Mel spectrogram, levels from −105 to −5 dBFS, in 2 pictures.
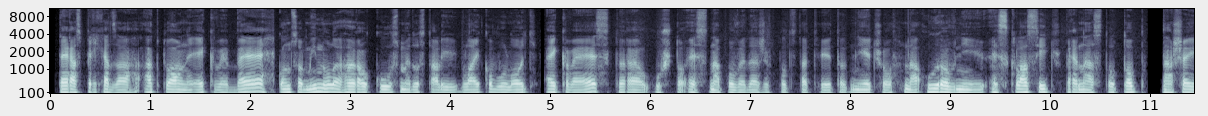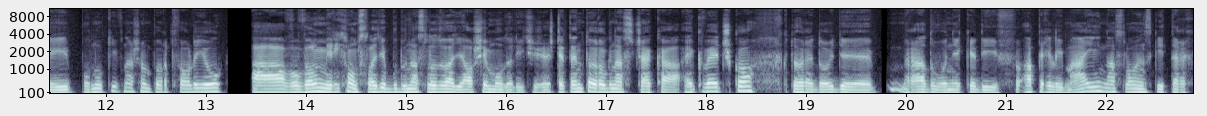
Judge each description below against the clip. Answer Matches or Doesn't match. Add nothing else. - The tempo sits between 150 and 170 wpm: Matches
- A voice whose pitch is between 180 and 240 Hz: Doesn't match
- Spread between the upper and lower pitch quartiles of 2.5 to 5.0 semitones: Matches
